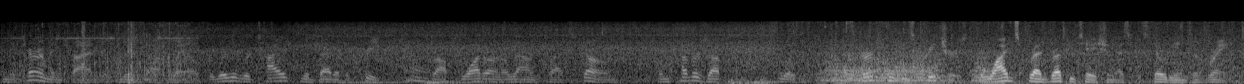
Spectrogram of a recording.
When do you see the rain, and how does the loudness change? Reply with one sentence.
You can hear the rain from 0.0 to 12.4 s, at a steady volume.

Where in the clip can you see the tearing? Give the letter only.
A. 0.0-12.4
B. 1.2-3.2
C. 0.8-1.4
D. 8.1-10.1
C.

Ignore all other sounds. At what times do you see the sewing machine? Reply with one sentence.
The sewing machine can be heard from 8.1 to 10.1 s.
